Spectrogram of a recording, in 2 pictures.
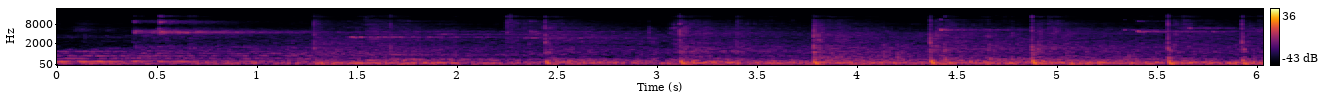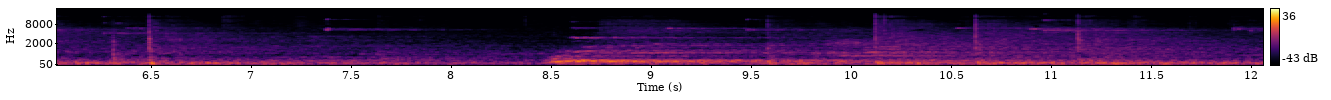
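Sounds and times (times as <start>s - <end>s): voices echoing in gym: 0.0s - 12.0s
sneaker squeaks: 0.2s - 3.5s, 4.1s - 12.0s
basketball bouncing on wooden floor: 1.2s - 6.8s, 9.5s - 11.5s.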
